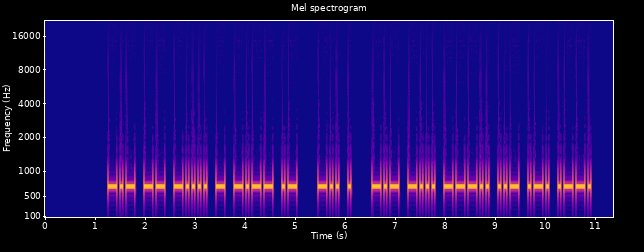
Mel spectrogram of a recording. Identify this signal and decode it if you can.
Morse code, heard as a keyed tone, about 20 wpm, 700 Hz. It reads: KM6TYA DE KB8URP
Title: USA Callsign DE Callsign 20wpm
